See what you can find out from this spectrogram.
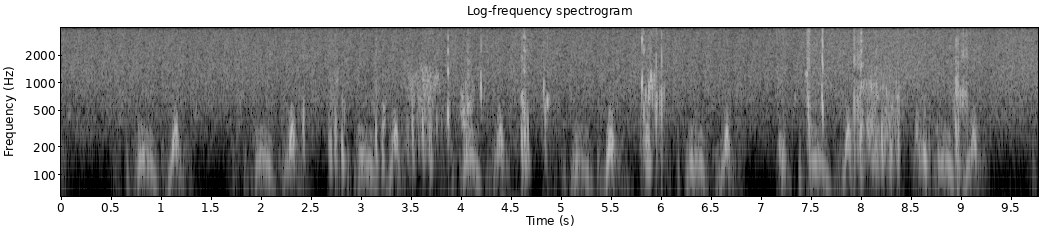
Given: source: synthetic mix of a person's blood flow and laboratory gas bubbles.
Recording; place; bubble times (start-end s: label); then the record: Doppler ultrasound of blood flow; precordium
2.40-2.46 s: bubbles
2.65-2.86 s: bubbles
3.10-3.26 s: bubbles
3.43-4.24 s: bubbles
4.56-4.71 s: bubbles
4.79-4.91 s: bubbles
5.75-6.06 s: bubbles
7.13-7.26 s: bubbles
7.43-7.53 s: bubbles
7.58-7.65 s: bubbles
7.91-8.46 s: bubbles
8.51-8.69 s: bubbles
8.91-9.07 s: bubbles
From the record:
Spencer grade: 3 (all of the cardiac periods contain showers or single bubble signals, but not dominating or overriding the cardiac motion signals); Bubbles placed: only in the low amplitude regions of the cardiac cycle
